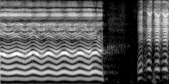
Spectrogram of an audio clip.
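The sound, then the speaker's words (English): A goat bleating in a sickly-sounding way: one loud, long bleat with a rapid quavering tremble lasting over a second, a brief gap, then the start of a second wavering bleat. “What's wrong with that goat? That goat sounds a little sickly.”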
